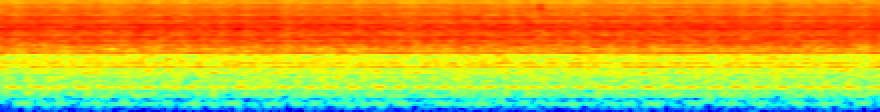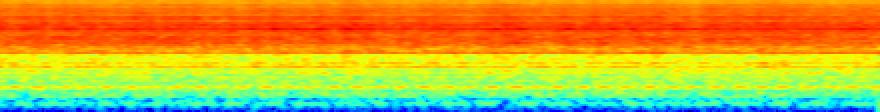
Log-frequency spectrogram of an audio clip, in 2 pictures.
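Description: A cutting tool scrapes along a turning metal bar.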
